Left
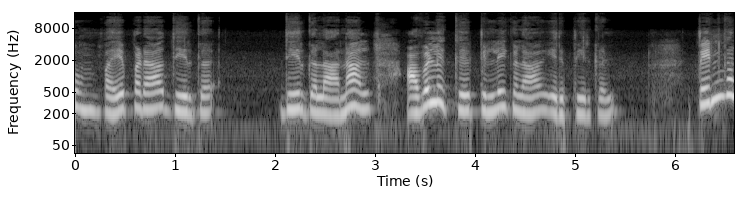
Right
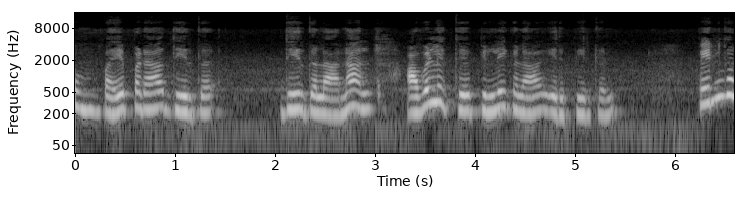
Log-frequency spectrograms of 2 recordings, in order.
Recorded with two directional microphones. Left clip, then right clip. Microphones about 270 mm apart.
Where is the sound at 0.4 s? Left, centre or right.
Left.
